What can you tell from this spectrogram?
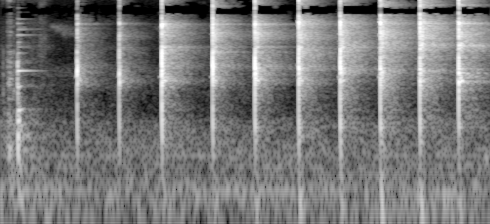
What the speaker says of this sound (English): Let's just try some light taps first.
